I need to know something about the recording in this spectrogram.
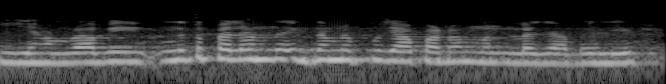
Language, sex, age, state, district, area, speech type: Maithili, female, 18-30, Bihar, Purnia, rural, spontaneous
